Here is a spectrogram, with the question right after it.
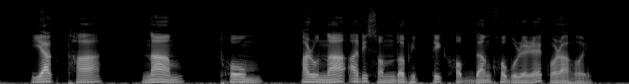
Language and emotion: Assamese, neutral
